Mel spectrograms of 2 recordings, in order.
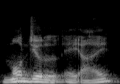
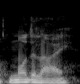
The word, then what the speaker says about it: Moduli: to pronounce it correctly, Module AI. No, Moduli. Moduli.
